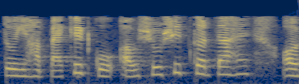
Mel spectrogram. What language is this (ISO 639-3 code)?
hin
